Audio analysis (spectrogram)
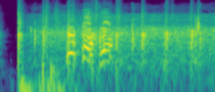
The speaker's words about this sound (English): Let's have another round of applause for Frank Ntilikina.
